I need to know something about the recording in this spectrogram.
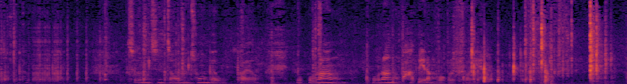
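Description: A plastic container crackles as it is opened.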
